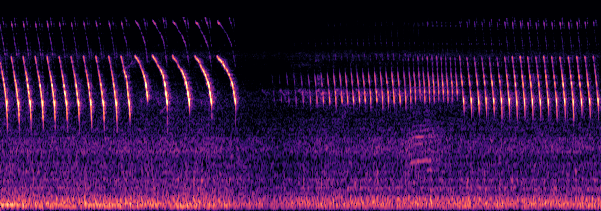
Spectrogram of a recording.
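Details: Canary singing at length to coax silent and juvenile canaries into song: a series of falling whistled sweeps gives way after a short pause to a fast, even, rattling trill.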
